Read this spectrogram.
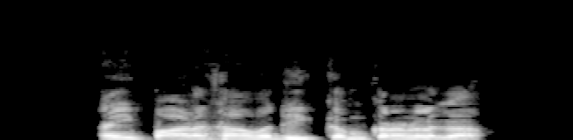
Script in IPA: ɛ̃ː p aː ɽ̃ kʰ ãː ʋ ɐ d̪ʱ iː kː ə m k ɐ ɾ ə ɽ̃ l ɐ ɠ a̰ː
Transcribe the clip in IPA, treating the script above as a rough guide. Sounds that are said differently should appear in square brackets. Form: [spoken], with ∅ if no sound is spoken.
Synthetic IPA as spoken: ɛ̃ː p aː ɽ̃ kʰ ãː ʋ ɐ d̪ʱ iː kː [ɐ] m k ɐ ɾ ə ɽ̃ l ɐ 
